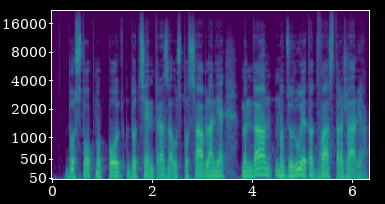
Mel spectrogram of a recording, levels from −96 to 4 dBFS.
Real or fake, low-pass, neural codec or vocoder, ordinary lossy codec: fake; none; codec, 44.1 kHz, 3.4 kbps, Pupu-Codec; none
